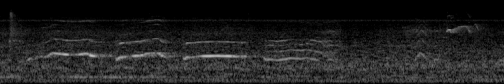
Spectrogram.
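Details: A tiny monkey wandering with its group cries loudly: about five long, wavering, whistle-like wails at a steady mid pitch over four seconds, then quieter, with faint chirps near the end.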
